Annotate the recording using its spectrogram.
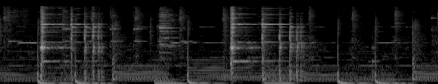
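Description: Hand hammer striking hot iron on a railway-rail anvil: repeated sharp, ringing metallic clinks, the loudest about half a second in and a little past the middle, over background music.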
